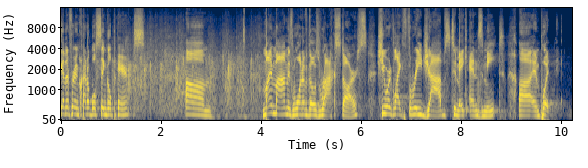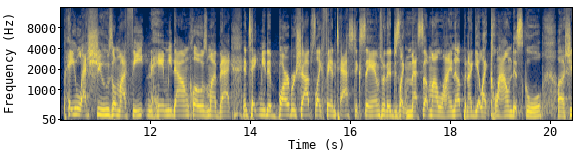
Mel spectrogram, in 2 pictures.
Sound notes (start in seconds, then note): 1.9 applause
